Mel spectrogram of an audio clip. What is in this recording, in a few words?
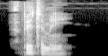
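"epitome", Australian English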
